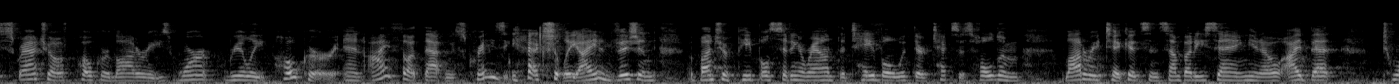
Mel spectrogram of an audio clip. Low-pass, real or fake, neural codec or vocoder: 7.2 kHz; fake; codec, 16 kHz, 8 kbps, FreqCodec, larger model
